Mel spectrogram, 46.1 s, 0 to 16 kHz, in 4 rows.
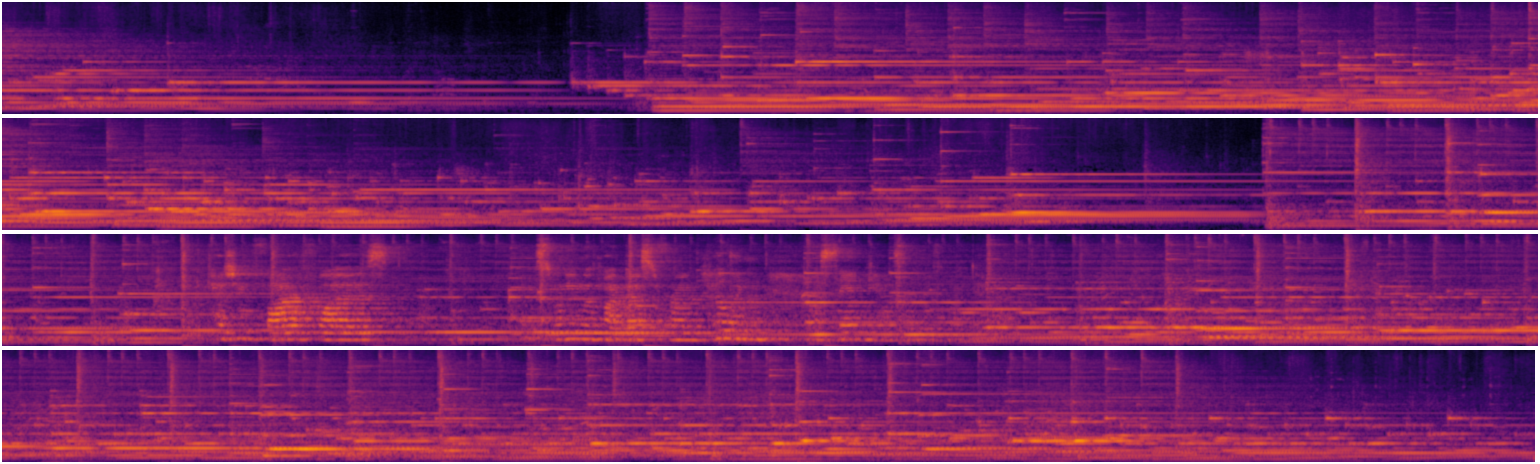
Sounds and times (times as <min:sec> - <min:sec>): Percussion: 0:00.0 - 0:46.0.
